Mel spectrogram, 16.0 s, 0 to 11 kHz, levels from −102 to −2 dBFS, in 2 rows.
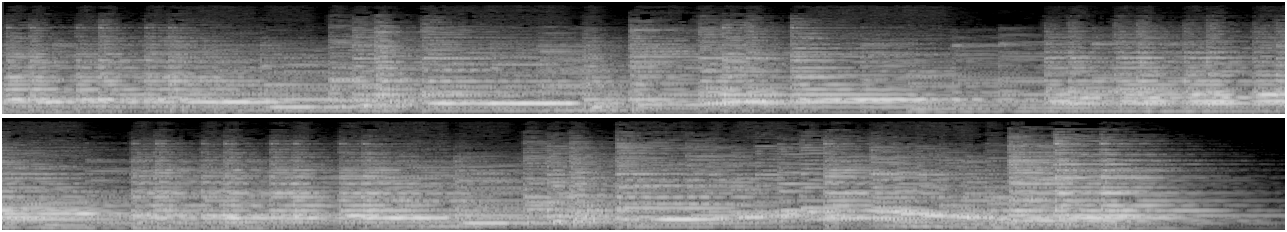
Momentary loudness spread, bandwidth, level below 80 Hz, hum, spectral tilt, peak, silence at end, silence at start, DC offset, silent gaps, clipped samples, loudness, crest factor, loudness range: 6 LU; 7.8 kHz; -52 dBFS; none; -7 dB/octave; -8 dBFS; 0.1 s; 0 s; under 0.1%; none; under 0.1%; -24 LUFS; 14 dB; 1 LU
